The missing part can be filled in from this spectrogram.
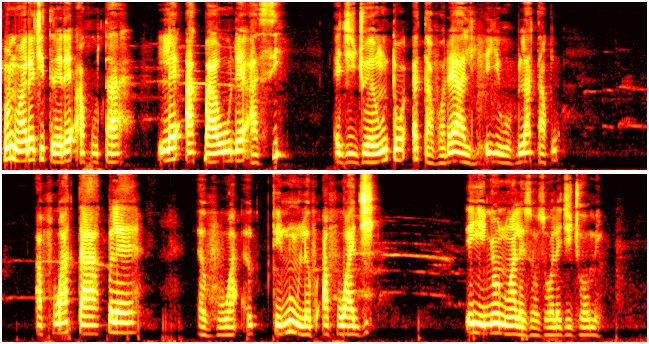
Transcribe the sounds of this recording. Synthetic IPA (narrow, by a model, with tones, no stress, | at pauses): ɲɔ̃˦nũ˨a˨ɖɛ˦t͡ɕi˦t̪ɾɛ˨ɖɛ˦ʔa˨ɸu˨t̪a˨ | lɛ˦a˨k͡pa˨wo˦ɖɛ˦ʔa˨si˦ | ɛ˨d͡ʑi˨d͡ʒɔ˨ɛ˨ŋũ˦t̪ɔ˦e˦t̪a˨vɔ˨ɖɛ˦a˨li˨e˦je˦wo˨bla˦t̪a˨ku˦ | a˨ɸu˦a˨t̪a˨k͡ple˦˨ | vu˨a˨ | t̪e˨nũ˦le˨a˨ɸu˨a˨d͡ʑi˦ | e˦je˦ɲɔ̃˦nũ˨a˨lɛ˨zɔ˨zɔ˨lɛ˨d͡ʑi˨d͡ʒɔ˨o˦mɛ̃˨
